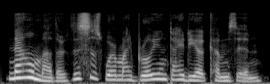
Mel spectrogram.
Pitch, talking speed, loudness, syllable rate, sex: 210 Hz, 220 wpm, -17 LUFS, 6.0 syllables/s, female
